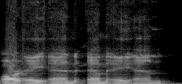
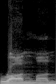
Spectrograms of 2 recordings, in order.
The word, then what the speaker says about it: Ranman: i should point out it's spelled r-a-n-m-a-n oh ron and ron r-a-n-m-a-n so like ran man but ron mon yeah there you go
